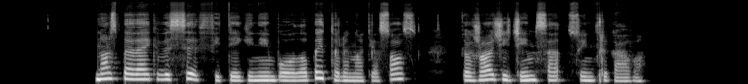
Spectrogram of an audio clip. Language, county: Lithuanian, Vilnius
